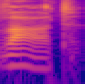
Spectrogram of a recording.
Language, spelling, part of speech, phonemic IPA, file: German, wart, verb, /vaːrt/, De-wart.ogg
- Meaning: second-person plural preterite of sein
